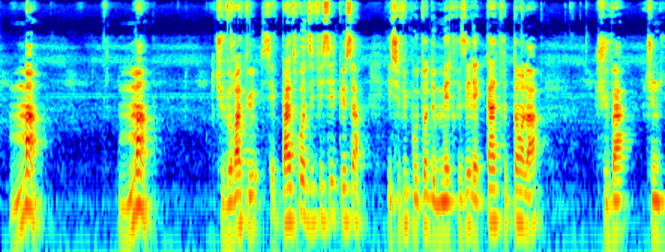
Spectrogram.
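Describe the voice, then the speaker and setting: A man giving an informal lesson, speaking directly to the viewer, repeating points over and over and mixing in short English phrases. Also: lowish voice. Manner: repetitive, addresses viewer as tu, demonstrates tones aloud. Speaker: Chinese language teacher.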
